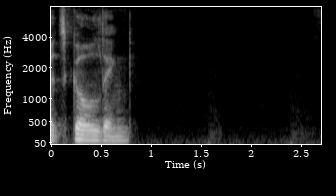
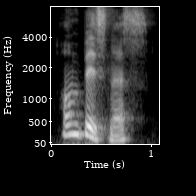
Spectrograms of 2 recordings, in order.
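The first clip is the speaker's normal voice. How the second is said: high-pitched, loaded little query; imply far more than the words; meaningful; 10 semitones higher, 3 dB louder than usual. A narrator's reading. Ida questioning Golding's visits, with pointed meaning. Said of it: "with considerable meaning underlying the words".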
